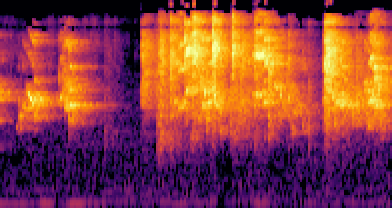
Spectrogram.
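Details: Budgerigars mating, flirting and playing indoors; a few warbled chirps, a short pause, then a long harsh buzzing squawky chatter held for nearly two seconds, followed by another shrill burst.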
